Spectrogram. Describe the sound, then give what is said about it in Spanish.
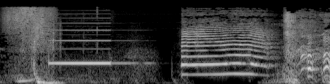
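A reedy, slightly hoarse chifla pan-pipe whistle sounds two loud blasts: a steady held note, a short gap, then a breathier, wavering second note, with no one speaking. It is the acoustic signal that opens the radio programme Agropopular. “Nos ha quedado hoy la chifla un poco afónica.”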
